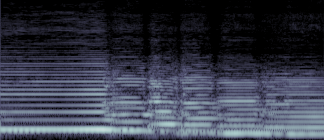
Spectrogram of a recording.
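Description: Bowed cello playing the A minor blues scale: one held note, then a quick run of shorter notes stepping down in pitch.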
